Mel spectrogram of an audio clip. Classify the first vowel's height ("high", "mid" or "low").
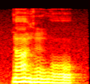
low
